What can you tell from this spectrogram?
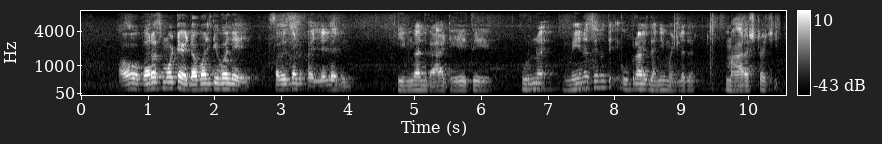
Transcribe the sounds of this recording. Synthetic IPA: ɦobəɾəsmoʈeɖəbəlʈiːbəle | səɡɭekəɽfʰəjlːelebe | hiŋɡãnt̪ɡʱaʈɦet̪e | puɾɳəmenəsenat̪eupɾaɕd̪ʱaniːm̤əɳʈlat̪əɾməɦaɾaʂʈɾat͡ɕiː

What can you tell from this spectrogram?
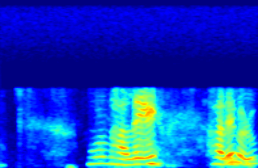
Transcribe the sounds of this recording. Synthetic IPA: mʊɹbʱalɛ | bʱalɛbʱaɹu

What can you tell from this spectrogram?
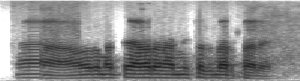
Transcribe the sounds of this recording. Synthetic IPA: aːɐʋɐɾumɐt̪ːeɐʋɐɾɐnisɐsbɐɾt̪aːɾe

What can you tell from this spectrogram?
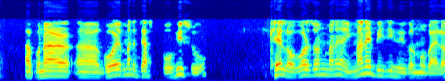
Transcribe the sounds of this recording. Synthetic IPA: apʊnaɹɡojmanɛzast̚boɦisʊ̃ | kʰelɔɡɔɹzɔnmanɛimanɛbiziɦojɡɔlmobajlɔt

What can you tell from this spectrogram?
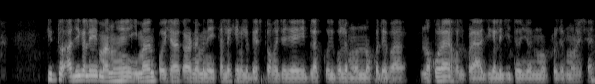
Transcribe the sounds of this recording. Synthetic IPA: kintuazikalimanuɦɛimanpɔjsaɹkaɹɔnɛmanɛipʰalekʰɛbɔlobɛstɔɦojsɛzɛejbilakkoɹibɔlojmɔnːɔkɔtɛba | nɔkɔɹajɦolpɔɹaazikaliziduzɔnmupɹɔzɔnmɔɦojsɛ

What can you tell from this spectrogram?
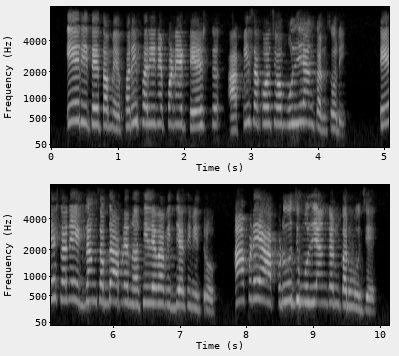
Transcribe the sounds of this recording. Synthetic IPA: eɾit̪et̪əmefəɾifʰəɾinepəɳeʈesʈapiʃəkot͡ʃʰomʊljaŋkənsoɾi | ʈesʈəneːɡzamsəb̚d̪aːpɽ̃enət̪ʰileʋãʋɪd̪jaɾt̪ʰimit̪ɾo | apɽ̃eapɽ̃ũd͡ʒmʊljaŋkənkəɾʋũt͡ʃʰe

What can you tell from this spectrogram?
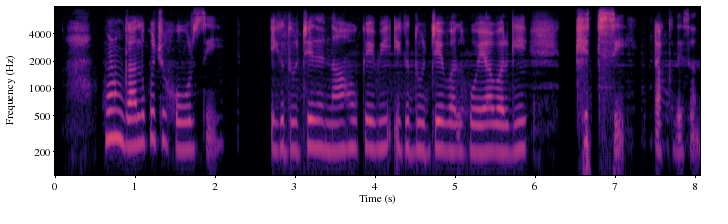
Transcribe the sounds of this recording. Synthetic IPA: hʊɳɡəlkʊt͡ʃʰhoːɾsḭː | ɪkd̪uːd͡ʒeːd̪eːnãːɦoːkeːʋiːʔɪkd̪uːd͡ʒeːʋəlɦoːjaːʋəɾɡiː | kʰɪt͡ʃsḭː | ʈəkʰd̪eːsə̰n

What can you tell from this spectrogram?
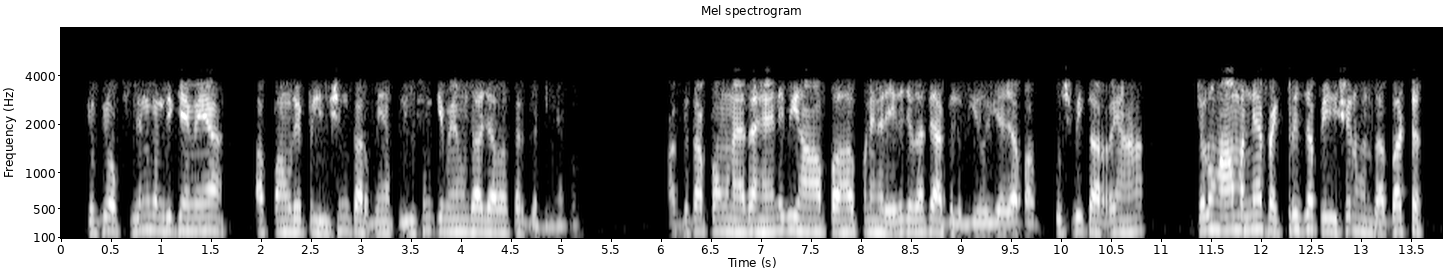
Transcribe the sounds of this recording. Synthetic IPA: kjõːk̬ɪɔːksiːd͡ʒənkənd̪iːk̬ɪʋẽːãː | aːpːãːʊɾeːpəljuːʃənkəɾd̪eːãːpəluːʃənkɪmẽːɦʊ̃nd̪aːd͡ʒaːdaːpʰɪɾɡəɖːiːãːt̪ãː | əɡt̪ãːaːpãːʊnɛːd̪aːɦɛːniːbiːɦãːəpãːəpneːɦəɾeːkd͡ʒəɡaːt̪̬eaːɡləɡiːɦoːiːɛːd͡ʒãːpãːkʊt͡ʃʰʋiːkəɾːəãːɦãː | t͡ʃəlõːɦãːmənːjãːpʰɛːk̚ʈəɾiːsd̪aːpəluːʃənɦʊnd̪aːbəʈ

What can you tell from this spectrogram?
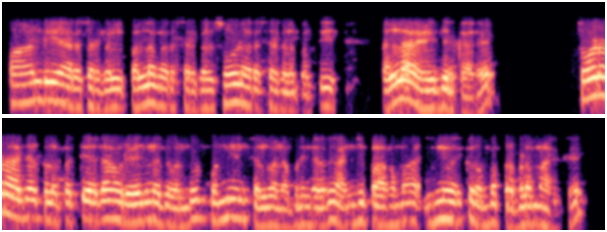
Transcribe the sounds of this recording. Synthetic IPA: paːɳɖɪjɐɐɾɐsɐɾɣɐɭpɐlːɐʋɐɾɐsɐɾɣɐɭsoːɽɐɐɾɐsɐɾɣɐɭɐpːɐt̪ːi | nɐlːaːɛɻɯðɪɾɯkːaːɾɯ | soːɽɐɾaːd͡ʒaːk̪ːɐɭɐpːɐt̪ːiɐðãːɐʋɐɾɯɛɻɯðɯnɐðɯʋɐnd̪ɯpɔɳːɪjɐnsɛlʋɐnɐpːɐɽɪŋɡɯɾɐðɯɐɲd͡ʒɯpːaːɣɐmaːʔɪnːiʋɐɾɪkːɯ̃ɾɔmbɐpɪɾɐbɐɭɐmaːɪɾɯkːɯ

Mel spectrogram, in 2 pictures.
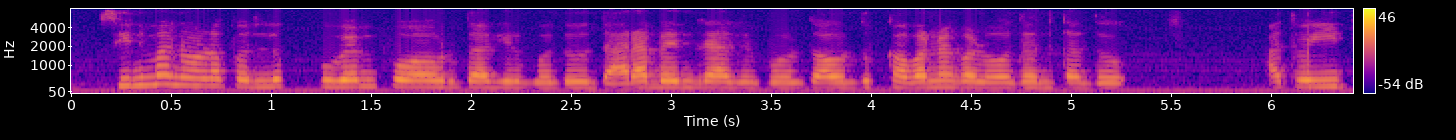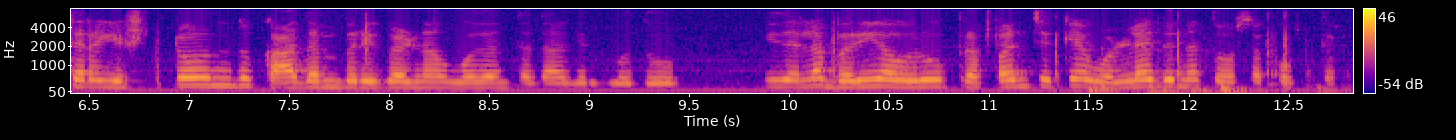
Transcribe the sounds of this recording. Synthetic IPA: sinimaːnoːɽɐbɐd̪ɐlukuʋempoɐʋɾd̪aːɡiɾbo̞ːd̪ud̪ʱaːɾabeːnd̪ɾiaːɡiɾboːd̪uɐʋɾɐd̪ukɐʋɐnɐɡɐɭoːd̪ɐnt̪ɐd̪ːu | ɐt̪ʰɐʋaiːt̪ɐɾɐeʂʈːond̪ukaːd̪ɐmbɐɾiɡɐɭnɐoːd̪ɐnt̪ɐd̪aːɡiɾboːd̪u | id̪ɛlːɐbɐɾiɐʋɐɾupɾɐpɐɲt͡ʃɐkːe̞oɭːeːd̪ɐnːɐt̪oːɾsɐkɦoːɡ̚t̪ːaːɾe

